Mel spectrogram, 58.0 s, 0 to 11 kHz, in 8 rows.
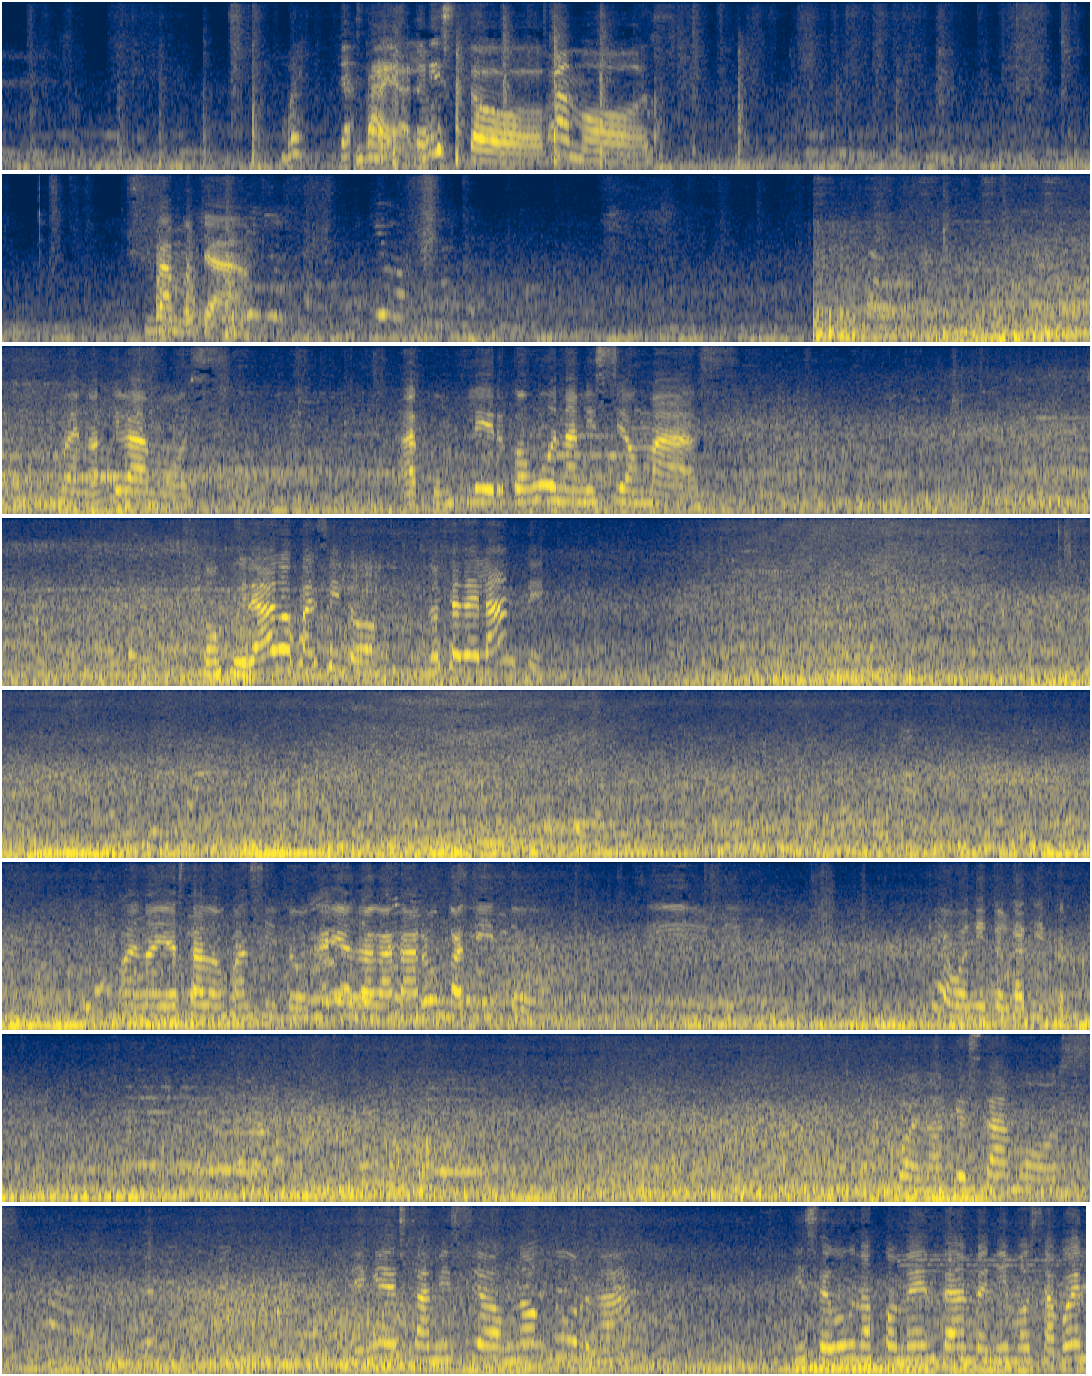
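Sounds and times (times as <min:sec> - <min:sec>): faint voices: 0:00.0 - 0:55.1
road traffic rushing: 0:00.0 - 0:58.0
rumble of passing cars: 0:00.0 - 0:58.0.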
